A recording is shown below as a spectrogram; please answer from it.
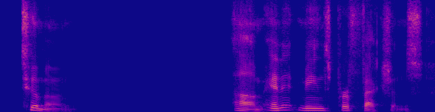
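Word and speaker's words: Thummim: have the letter or the word I'm sorry Thum is how most people say it when they're talking about the irum and the thum um but it's actually pronounced tumon um and it means Perfections of course irum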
